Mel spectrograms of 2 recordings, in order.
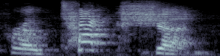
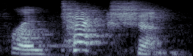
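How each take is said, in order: First: Protection drawn out slowly, syllable by syllable; slow blended word. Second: Said in the usual way. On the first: Shown as a demonstration. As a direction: stretch out Protection slowly for the kids. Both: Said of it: "What's the word?".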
